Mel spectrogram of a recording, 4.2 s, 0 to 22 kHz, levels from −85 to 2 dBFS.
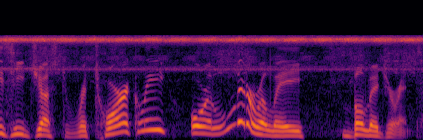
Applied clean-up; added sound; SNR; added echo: none; Cricket / Frog; 2 dB; none.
